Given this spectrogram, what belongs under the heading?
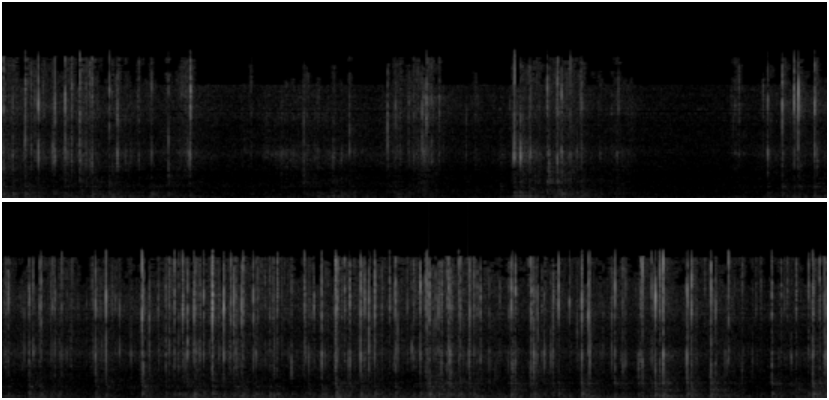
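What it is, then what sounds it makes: Sequin fabric pillow being scratched. Medium-length painted fingernails scratch and brush across a large, flat, soft stuffed pillow covered in reversible blue and silver plastic sequins. The result is a quiet, fast, irregular patter of crisp, bright ticks and rustles over a low rumble, growing denser and busier in the second half.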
